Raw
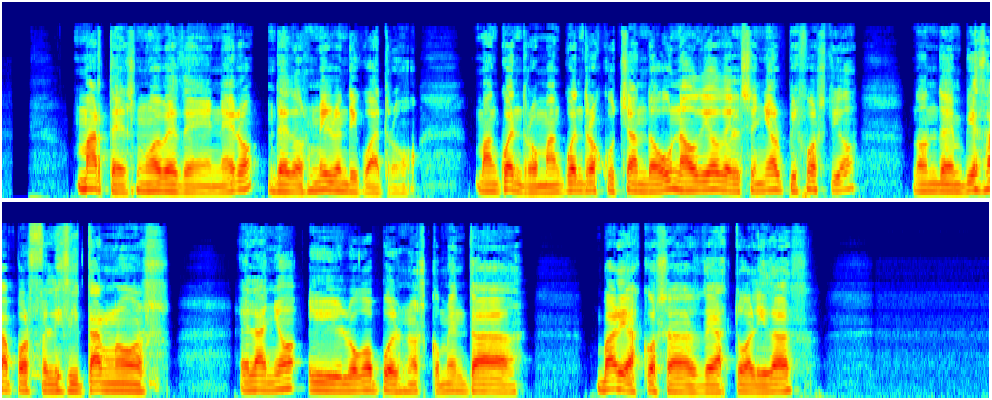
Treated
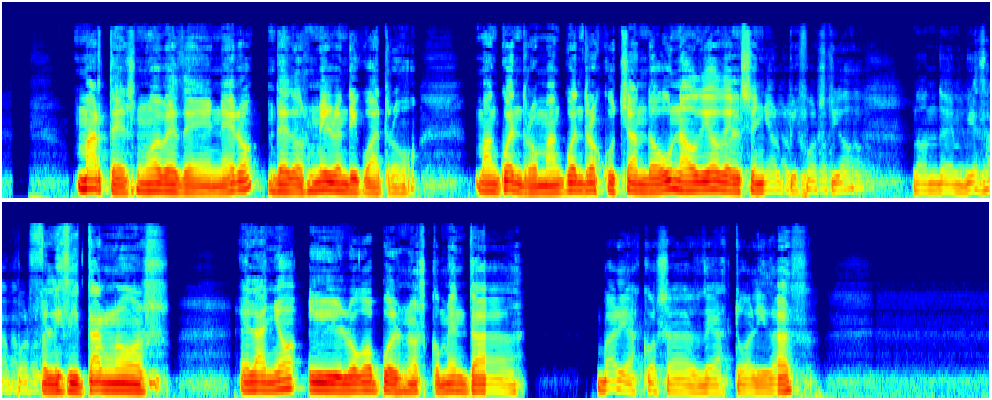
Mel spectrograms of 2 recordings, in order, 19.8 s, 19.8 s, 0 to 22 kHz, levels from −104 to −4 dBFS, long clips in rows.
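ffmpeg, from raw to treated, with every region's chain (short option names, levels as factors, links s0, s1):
-filter_complex "[0:a]asettb=1/sr,asplit=3[s0][s1][s2];[s0]atrim=end=7.614[s3];[s1]atrim=start=7.61:end=10.28,asetpts=PTS-STARTPTS,afade=t=in:d=0.004:c=qsin,afade=t=out:st=2.666:d=0.004:c=qsin,highshelf=f=8200:g=-4.5,aecho=1:1:104|208|312:0.126|0.0415|0.0137,atrim=end_sample=117747,acompressor=threshold=0.0178:ratio=16:attack=3.2:release=140:knee=1:detection=peak[s4];[s2]atrim=start=10.276[s5];[s3][s4]acrossfade=d=0.004:c1=hsin:c2=qsin[s6];[s6][s5]acrossfade=d=0.004:c1=qsin:c2=hsin,asettb=1/sr,asplit=3[s7][s8][s9];[s7]atrim=end=14.714[s10];[s8]atrim=start=14.71:end=17.64,asetpts=PTS-STARTPTS,afade=t=in:d=0.004:c=qsin,afade=t=out:st=2.926:d=0.004:c=qsin,lowpass=f=11000:w=0.5412,lowpass=f=11000:w=1.3066,agate=range=0.0224:threshold=0.00316:ratio=3:release=100:detection=peak,acompressor=threshold=0.0224:ratio=4:attack=3.2:release=140:knee=1:detection=peak[s11];[s9]atrim=start=17.636[s12];[s10][s11]acrossfade=d=0.004:c1=hsin:c2=qsin[s13];[s13][s12]acrossfade=d=0.004:c1=qsin:c2=hsin,lowshelf=f=430:t=q:w=3:g=13.5,bandreject=f=960:w=17,volume=0.376"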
